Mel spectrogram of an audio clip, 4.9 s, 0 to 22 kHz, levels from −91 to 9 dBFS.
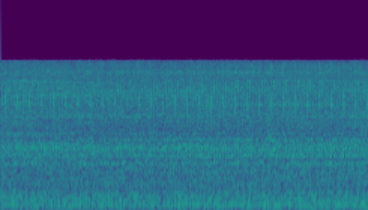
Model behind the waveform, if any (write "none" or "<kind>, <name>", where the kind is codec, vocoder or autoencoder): vocoder, Vocos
